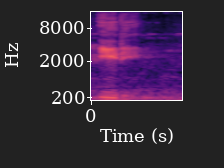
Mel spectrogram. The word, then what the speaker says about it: EDI: airl is a jar why are you named Edie Ed is the phonetic pronunciation of e di that is an acronym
